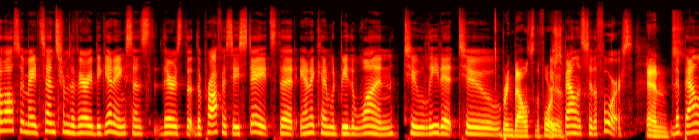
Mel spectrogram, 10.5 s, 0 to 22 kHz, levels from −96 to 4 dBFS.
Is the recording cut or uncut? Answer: cut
